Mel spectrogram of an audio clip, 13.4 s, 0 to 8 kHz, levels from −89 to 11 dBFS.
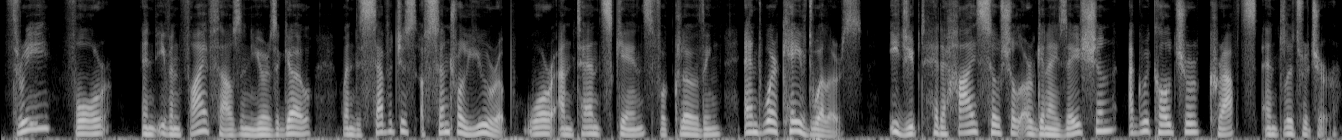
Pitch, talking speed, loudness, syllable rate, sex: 145 Hz, 150 wpm, -20 LUFS, 5.0 syllables/s, male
